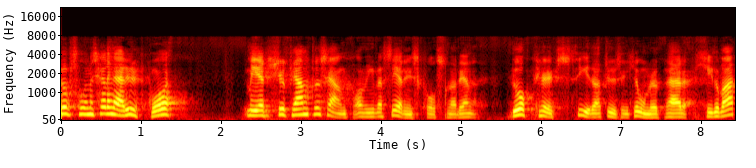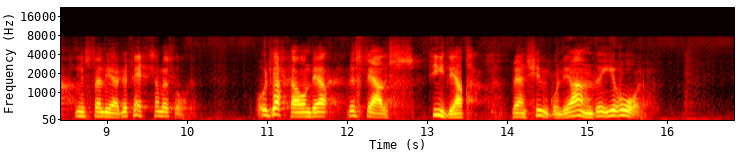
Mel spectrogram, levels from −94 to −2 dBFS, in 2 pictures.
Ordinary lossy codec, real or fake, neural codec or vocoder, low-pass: none; fake; codec, 16 kHz, 1 kbps, FunCodec, trained on Chinese and English, 50 frames a second; none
